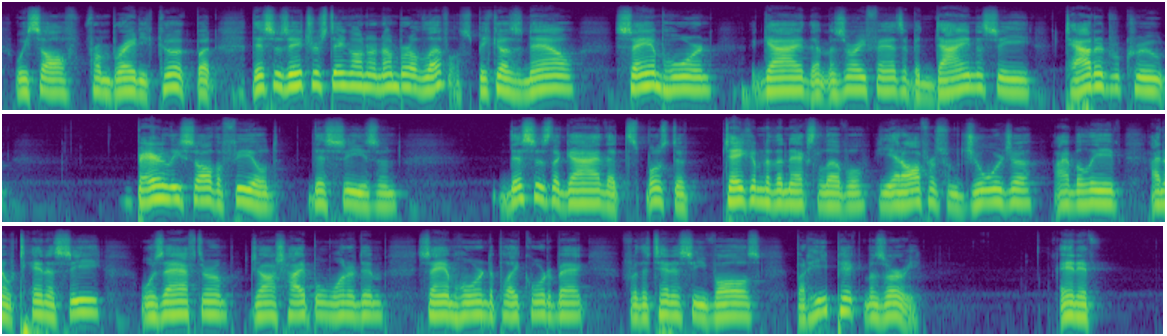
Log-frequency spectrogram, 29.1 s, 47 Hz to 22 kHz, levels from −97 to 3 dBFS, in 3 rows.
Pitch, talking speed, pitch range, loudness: 140 Hz, 165 wpm, 130-155 Hz, -19 LUFS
